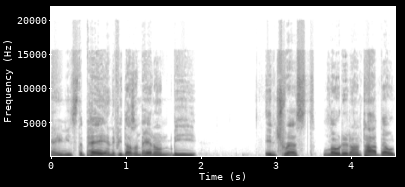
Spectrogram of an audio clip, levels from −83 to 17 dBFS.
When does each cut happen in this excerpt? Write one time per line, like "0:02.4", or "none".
0:01.6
